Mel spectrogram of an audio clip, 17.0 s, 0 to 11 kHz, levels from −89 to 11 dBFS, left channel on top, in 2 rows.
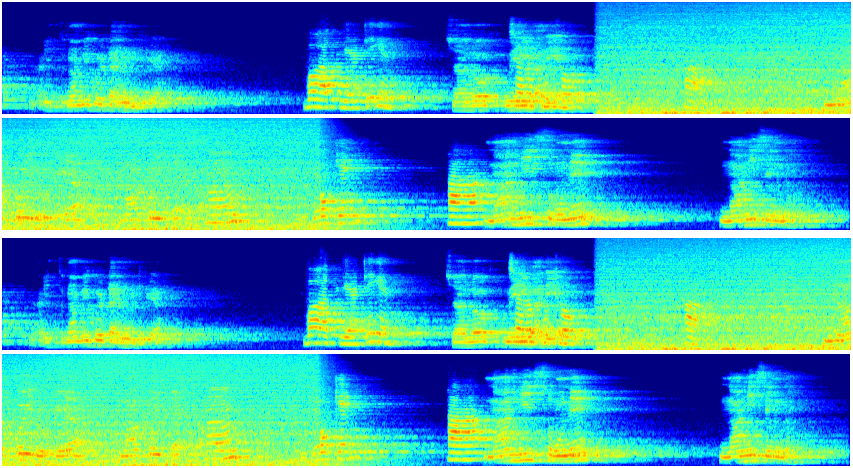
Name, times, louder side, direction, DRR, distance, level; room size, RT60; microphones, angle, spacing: voice 1, 0.3-1.6 4.4-5.7 8.2-9.3 9.7-10.6 11.5-11.7 13.3-14.4 15.7-16.4, right 1 dB, 70° right, 0 dB, 0.8 m, -20 dB
voice 2, 3.0-3.9 5.1-5.7 6.8-7.0 10.5-10.9 11.7-12.1 12.9-13.3, right 1 dB, 90° right, 2 dB, 1.2 m, -18 dB
sound 1, 5.9-11.7, equal, 30° right, 1.3 m, -22 dB
13.0 x 11.5 x 2.2 m, 2.2 s
head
